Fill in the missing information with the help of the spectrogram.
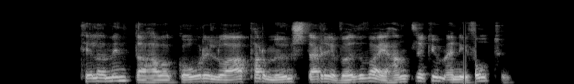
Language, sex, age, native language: Icelandic, male, 20-29, Icelandic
